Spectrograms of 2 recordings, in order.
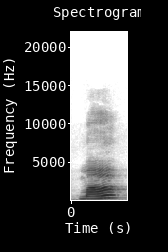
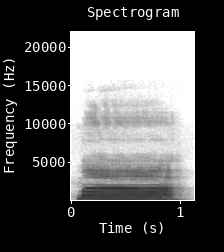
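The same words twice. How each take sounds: First: The pitch goes straight up to a high level. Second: The pitch stays level, dipping slightly at the end. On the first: "Kalau tinggi, ... dia langsung naik ke atas nadanya" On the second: "Kalau sedang, kita bacanya datar. Tapi di ujung akan jatuh sedikit"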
